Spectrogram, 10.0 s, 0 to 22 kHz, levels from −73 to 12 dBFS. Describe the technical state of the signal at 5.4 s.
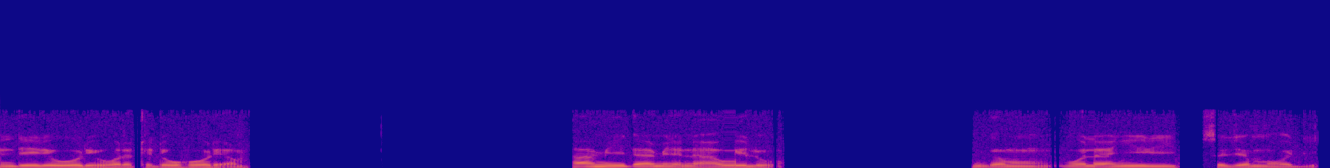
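Right around there, from 5.44 to 5.51 s, you get concealed Bluetooth headset packet loss. About 70 ms of headset audio went missing, which points to a run of several lost packets, and the receiver papered over it by looping the last stretch of waveform. So it comes out as a short buzzy tone held at full level, then a little warble as the real signal picks back up.

Underneath that, the whole thing sounds grainy in a way that tracks the signal, with quiet bits turning gritty. That's likely low bit depth without dither, rounded to something like 6 bits, with the error sitting about 25 dB below the signal.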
